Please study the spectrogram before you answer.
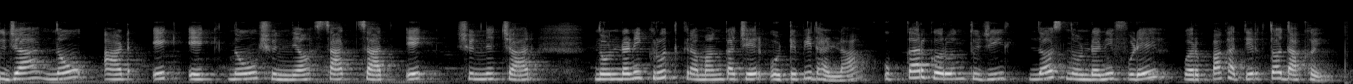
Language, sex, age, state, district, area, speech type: Goan Konkani, female, 18-30, Goa, Tiswadi, rural, read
